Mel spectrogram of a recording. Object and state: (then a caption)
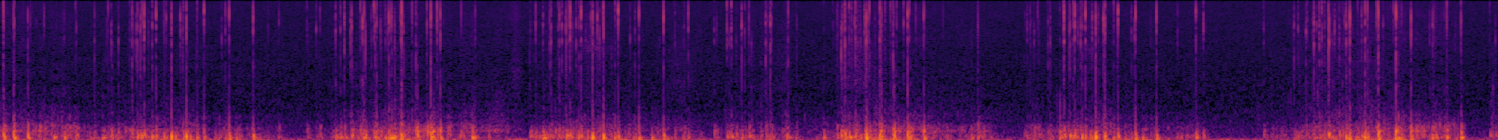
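Ceramic mosaic tile sheet. Long nails scratch and tap across a white ceramic mosaic tile sheet, making dense clicking and scraping textures. The sound comes in repeated waves of rapid taps with bright, sharp clicks over a deeper rumbling body, separated by brief quieter pauses.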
